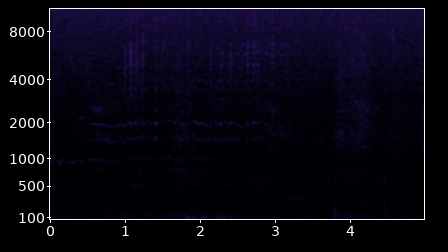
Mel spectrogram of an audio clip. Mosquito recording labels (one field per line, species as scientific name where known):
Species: Anopheles funestus s.s.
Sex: female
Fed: unfed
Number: one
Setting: cup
